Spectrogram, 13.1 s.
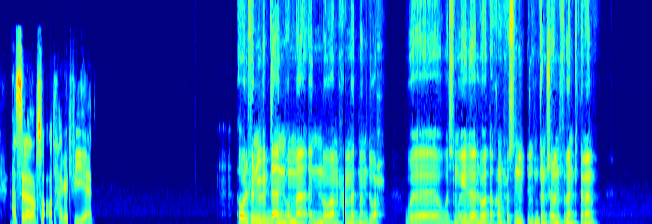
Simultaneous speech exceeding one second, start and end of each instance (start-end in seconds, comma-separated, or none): none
